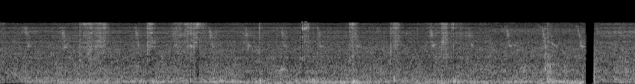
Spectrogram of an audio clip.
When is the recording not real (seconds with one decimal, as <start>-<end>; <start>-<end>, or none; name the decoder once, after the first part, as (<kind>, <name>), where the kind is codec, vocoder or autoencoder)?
0.0-4.9 (codec, DAC); 6.0-6.4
